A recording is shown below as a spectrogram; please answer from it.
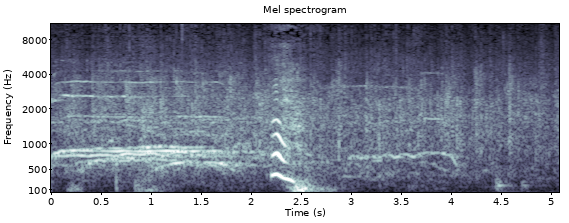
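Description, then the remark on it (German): An audience applauds all four poets, a steady, dense wash of clapping with a few whistles and cheers rising above it, including a brief louder swell near the middle. “Also, Applaus für alle 4 Poeten.”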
